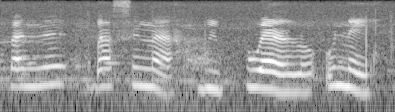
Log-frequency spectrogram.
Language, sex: Southern Sotho, female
